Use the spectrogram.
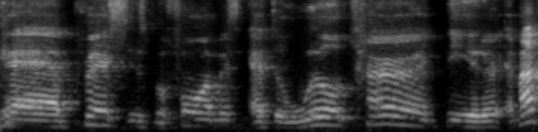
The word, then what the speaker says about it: Wiltern: And then we have Prince's performance at the Wiltern Theatre. Am I pronouncing it right? Wiltern?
